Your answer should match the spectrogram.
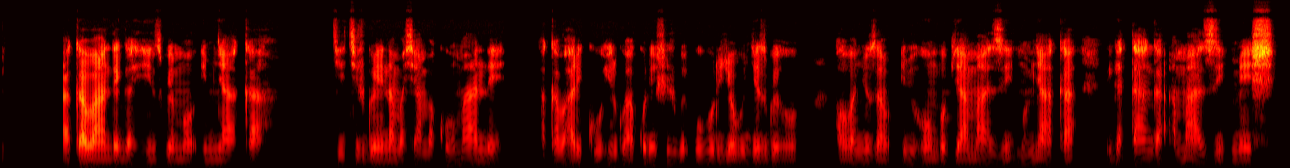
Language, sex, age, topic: Kinyarwanda, male, 25-35, agriculture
